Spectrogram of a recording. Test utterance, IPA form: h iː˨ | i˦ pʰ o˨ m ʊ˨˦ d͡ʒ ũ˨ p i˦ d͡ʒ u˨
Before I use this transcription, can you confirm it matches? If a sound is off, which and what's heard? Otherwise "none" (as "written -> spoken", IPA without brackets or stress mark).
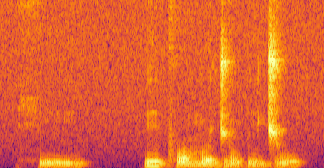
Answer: none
